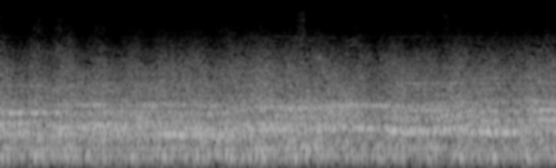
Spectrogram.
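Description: A large crowd cheers and chants loudly in a big echoing stadium.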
